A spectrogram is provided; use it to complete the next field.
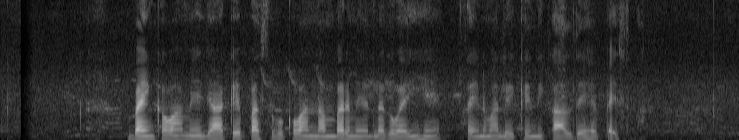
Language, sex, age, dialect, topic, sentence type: Magahi, male, 31-35, Central/Standard, banking, question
